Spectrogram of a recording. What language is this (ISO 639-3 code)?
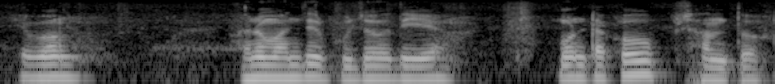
ben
